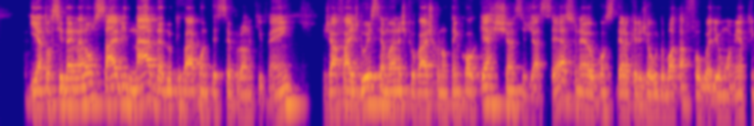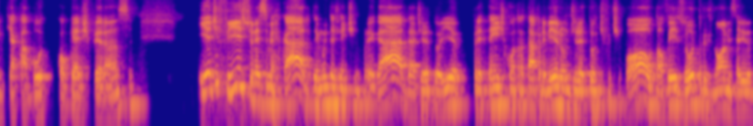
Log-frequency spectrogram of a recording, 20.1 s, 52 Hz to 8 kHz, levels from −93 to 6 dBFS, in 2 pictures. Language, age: Portuguese, 30-49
